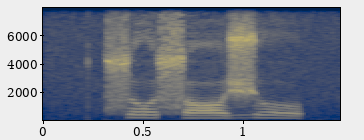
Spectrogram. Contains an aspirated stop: no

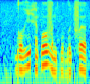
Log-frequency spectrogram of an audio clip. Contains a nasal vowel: yes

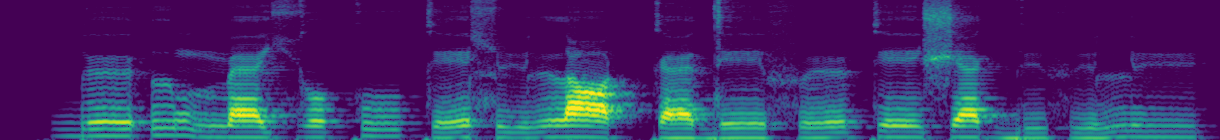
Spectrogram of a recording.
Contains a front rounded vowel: yes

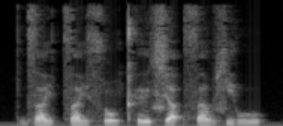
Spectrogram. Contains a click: no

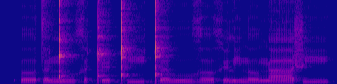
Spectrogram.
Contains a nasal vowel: no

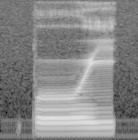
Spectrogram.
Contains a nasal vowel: no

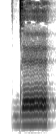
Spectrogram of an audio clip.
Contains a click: no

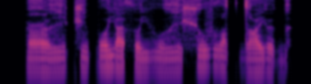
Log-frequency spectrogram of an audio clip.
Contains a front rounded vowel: yes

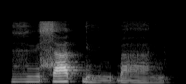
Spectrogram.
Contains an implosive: yes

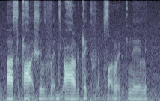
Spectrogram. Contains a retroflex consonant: yes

